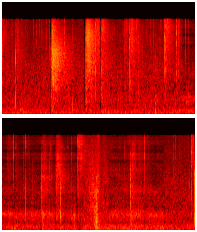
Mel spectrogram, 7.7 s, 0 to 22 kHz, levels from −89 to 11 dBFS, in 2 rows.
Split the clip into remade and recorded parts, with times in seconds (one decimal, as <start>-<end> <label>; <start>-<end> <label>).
0.0-3.6 recorded; 3.6-5.5 remade; 5.5-6.0 recorded; 6.0-7.1 remade; 7.1-7.7 recorded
